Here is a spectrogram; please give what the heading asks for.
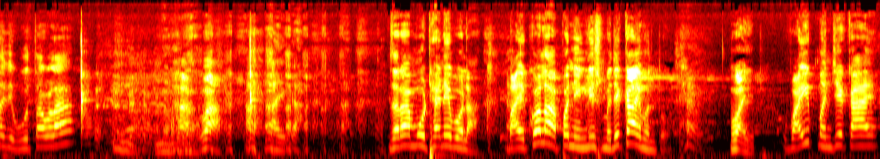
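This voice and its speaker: A man preaching a devotional kirtan sermon at a live gathering, telling the story and quizzing the audience playfully. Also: high voice.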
